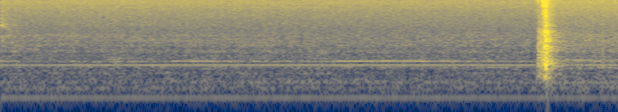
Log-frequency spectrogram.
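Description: Quiet room tone with a faint steady electrical hum. A brief knock sounds near the end.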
